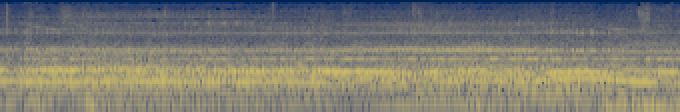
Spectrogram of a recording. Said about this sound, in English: Very Klingon, isn't it? The Death Howl.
